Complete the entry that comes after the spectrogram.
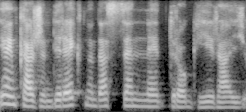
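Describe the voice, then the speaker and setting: Against a quiet background, a woman speaks with a fairly low pitch and fairly even intonation. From Croatia, Zagreb. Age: 30s. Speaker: YouTuber sharing lived experience of bipolar disorder. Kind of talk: interview, personal testimony.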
